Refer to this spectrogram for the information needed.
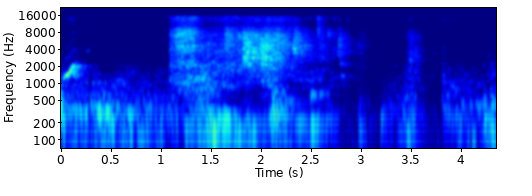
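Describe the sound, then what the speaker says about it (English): Shower water running in a home during a livestream, a steady hiss of spray starting abruptly and then fluctuating, fairly faint and heard alone without talk. "Are you like getting in the shower or something?"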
